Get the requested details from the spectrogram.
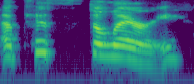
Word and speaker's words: epistolary: Yeah, so you think of the epistles in the Bible, right? Letters by Paul. And say epistolary.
